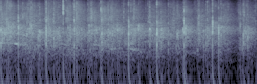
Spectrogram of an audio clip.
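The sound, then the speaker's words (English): A church service audience applauds a woman taking on a new role, clapping steadily for a few seconds, a dense wash of many hands clapping with a few sharper individual claps standing out, fairly quiet and fading slightly at the end. “So everybody give her a round of applause uh, for everything she does for us.”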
